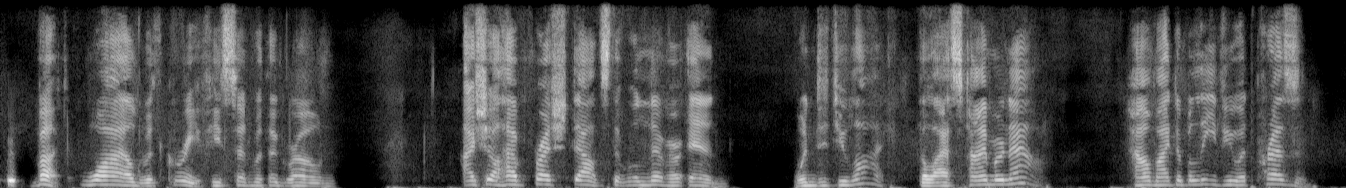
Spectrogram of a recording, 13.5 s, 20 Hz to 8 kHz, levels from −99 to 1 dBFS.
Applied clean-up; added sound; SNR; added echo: neural mask model Resemble Enhance denoiser.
